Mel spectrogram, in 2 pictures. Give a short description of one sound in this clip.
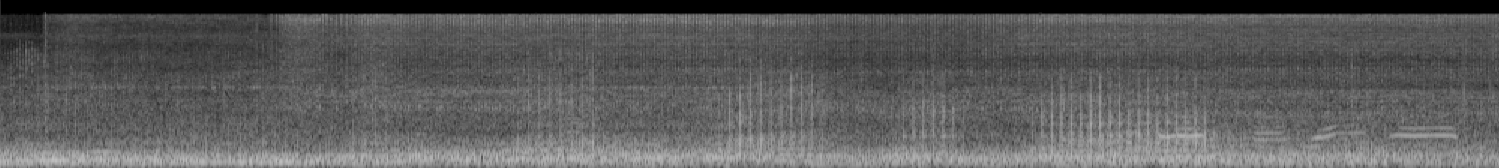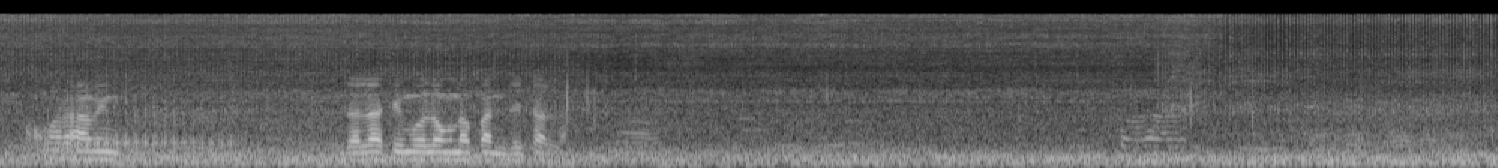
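Wind rushes and rumbles past a moving bicycle.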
